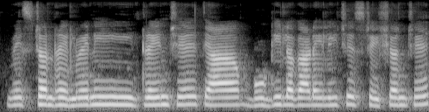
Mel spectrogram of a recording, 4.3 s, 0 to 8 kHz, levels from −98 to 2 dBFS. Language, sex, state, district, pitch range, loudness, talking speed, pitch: Gujarati, female, Maharashtra, Mumbai Suburban, 195-210 Hz, -15 LUFS, 155 wpm, 200 Hz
